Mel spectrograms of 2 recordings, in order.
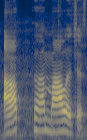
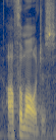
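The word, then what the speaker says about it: ophthalmologist: bit about yourself I know that you're an optomologist I get that I can't really pronounce that word so you have to pronounce it for me opthalmologist okay and what exactly does that mean for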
